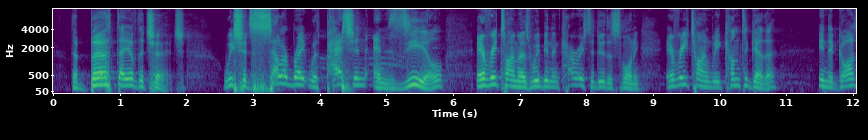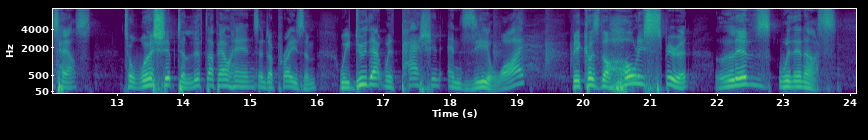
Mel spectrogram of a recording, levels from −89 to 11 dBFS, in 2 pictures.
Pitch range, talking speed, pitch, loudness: 140-195 Hz, 140 wpm, 160 Hz, -24 LUFS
